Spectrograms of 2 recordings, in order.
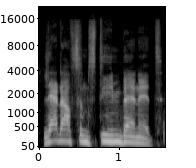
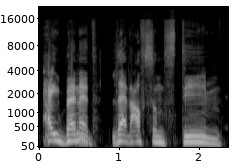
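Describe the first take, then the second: First: Lightly Austrian Arnie line, words in right order; deadpan Arnie delivery; Arnie quote, corrected. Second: Slow, lightly Austrian Arnie line; a hint of Arnie's deadpan; Arnie quote, misquoted. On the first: Retold or imitated. Host correcting the Commando quote, Arnie deadpan. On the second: Host quoting Commando, slow Arnie deadpan. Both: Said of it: "Actually, the line is".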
